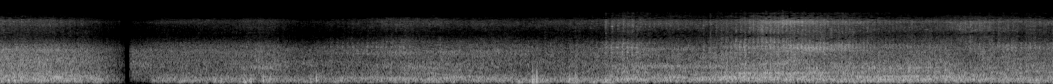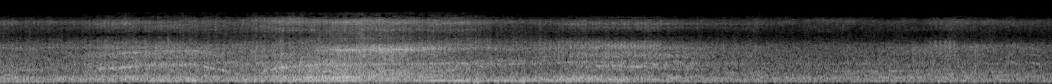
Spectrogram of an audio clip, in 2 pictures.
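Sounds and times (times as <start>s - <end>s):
go-kart engines passing: 0.0s - 21.0s.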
